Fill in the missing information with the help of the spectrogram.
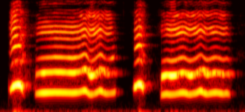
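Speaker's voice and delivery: very high, loud sung hee-haw; a big braying donkey call. Acted. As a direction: bray it out like a donkey. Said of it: "The donkey brayed".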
